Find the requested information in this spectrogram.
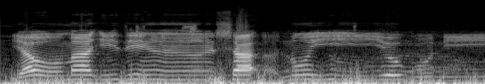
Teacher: ইয়াউমাইযিন শা বলে টান দিয়েছেন, শিন হামজা যাবার শা, হামজার উপরে সাকিন এসেছে, একটু ঝাটকা বা ধাক্কা দিয়ে পড়তে হবে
